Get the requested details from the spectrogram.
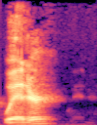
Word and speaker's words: water: Yeah, if you say it like W-I-T-T-U-R, witter. – Witter. Witter. – Yeah, there you go. That's it. You did good.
